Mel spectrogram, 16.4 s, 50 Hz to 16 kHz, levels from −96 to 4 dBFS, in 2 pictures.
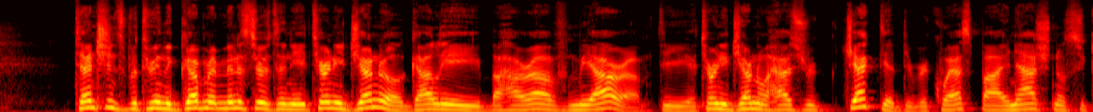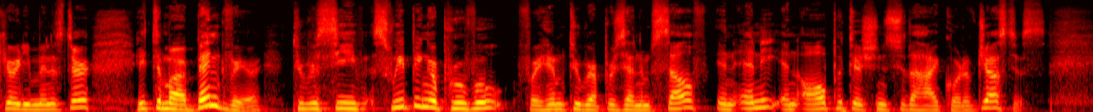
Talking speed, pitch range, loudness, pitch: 165 wpm, 150-190 Hz, -33 LUFS, 165 Hz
